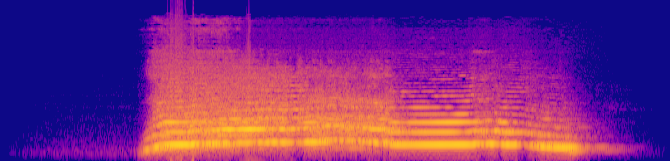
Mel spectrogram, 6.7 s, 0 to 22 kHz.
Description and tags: A funny sound like an angry elephant blowing through its trunk. Made by blowing into a 10-foot-long PVC pipe.
angry, blare, elephant, horn, trumpet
